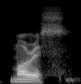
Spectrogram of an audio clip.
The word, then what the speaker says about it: Maurice: How do you say it? Maurice. Morris? Morris. Morris.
